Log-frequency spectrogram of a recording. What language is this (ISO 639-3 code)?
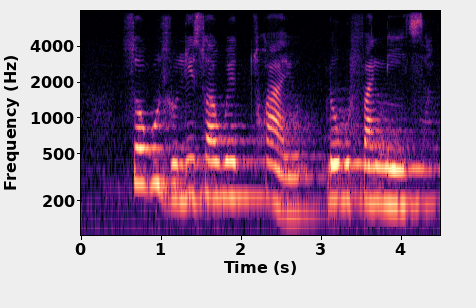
nbl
